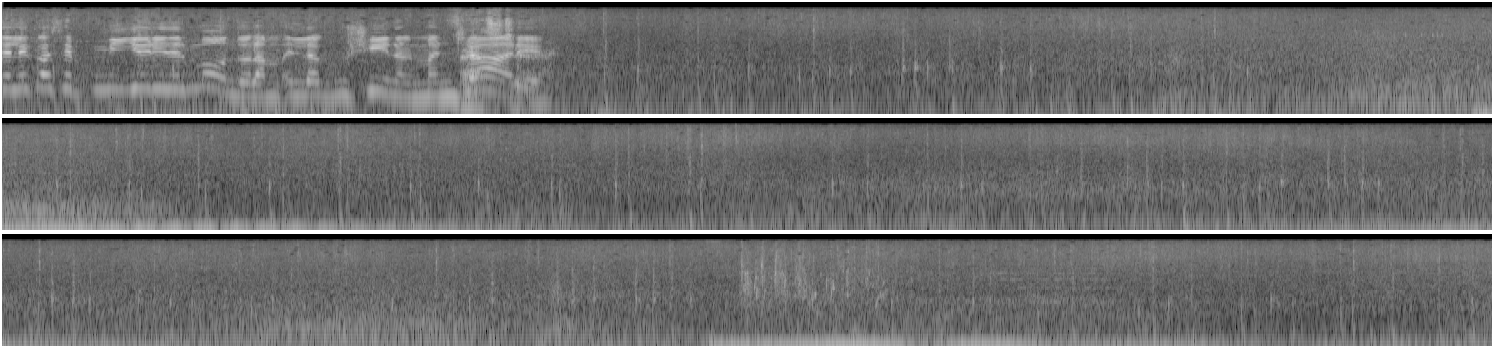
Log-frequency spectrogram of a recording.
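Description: Horse hooves thud on a dirt path.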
